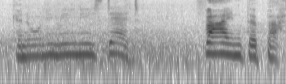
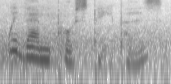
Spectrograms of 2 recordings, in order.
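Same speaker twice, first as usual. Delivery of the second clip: sly whisper; 5 semitones lower, 7 dB quieter than usual. Acted.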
